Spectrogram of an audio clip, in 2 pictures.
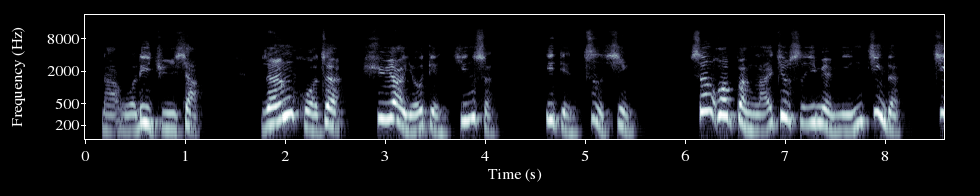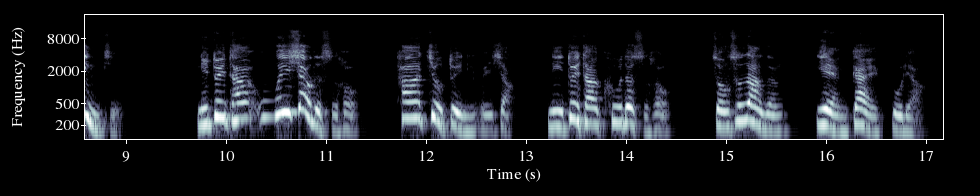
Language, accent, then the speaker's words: Chinese; Wenzhou, Zhejiang, China; 在我们温州这边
